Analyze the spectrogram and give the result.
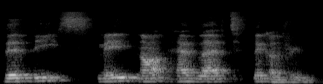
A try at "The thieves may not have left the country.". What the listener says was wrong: you are still reading separ we're separating the words connect them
